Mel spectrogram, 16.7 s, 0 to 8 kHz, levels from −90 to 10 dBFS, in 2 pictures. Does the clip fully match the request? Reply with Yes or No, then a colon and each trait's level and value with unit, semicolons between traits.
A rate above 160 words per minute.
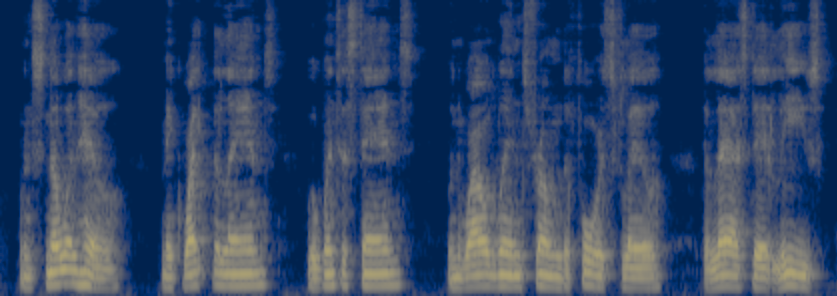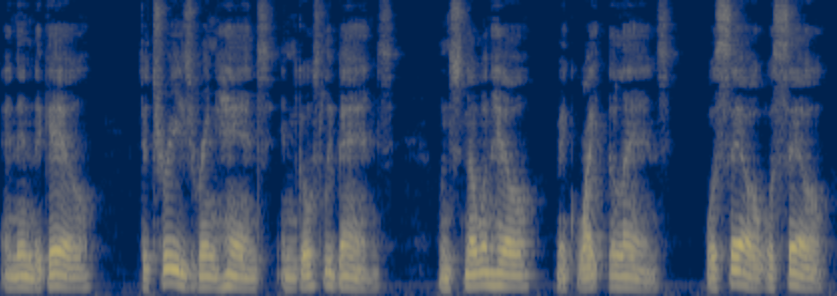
No: average, 155 wpm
